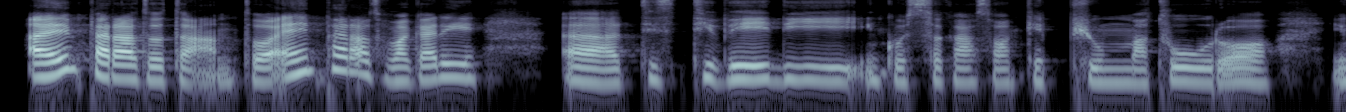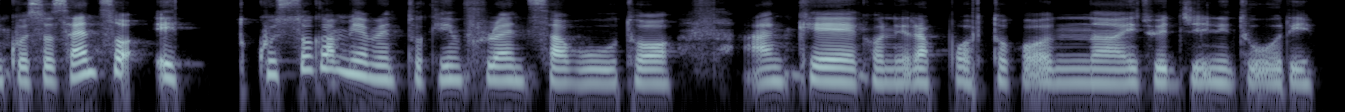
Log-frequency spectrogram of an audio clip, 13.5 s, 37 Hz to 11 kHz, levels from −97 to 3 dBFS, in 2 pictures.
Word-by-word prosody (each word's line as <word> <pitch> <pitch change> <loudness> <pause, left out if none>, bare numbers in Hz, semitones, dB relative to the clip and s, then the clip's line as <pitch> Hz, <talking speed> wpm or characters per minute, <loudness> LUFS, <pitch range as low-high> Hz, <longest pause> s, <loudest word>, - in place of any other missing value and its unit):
Hai 225 +5 +12
imparato 205 - +7
tanto, 175 - -2
hai 240 +8 +6
imparato 295 - +1
magari, 195 +4 0 0.4
uhm, 165 -3 +2
ti 195 - -11
s 180 - -10
ti 210 - -7
vedi 190 -1 -2
in - - -11
questo 175 0 -5
caso 170 -1 -6
anche 165 +1 -9
più 175 - -4
maturo 165 0 -4 0.3
in 175 - -10
questo 180 +1 -1
senso, 245 +9 +4
e 425 -1 -2
t - - -14
questo 285 +3 -1
cambiamento, 230 - -1
che 190 +3 -8
influenza 185 -3 -1
ha - - +2
avuto 160 0 -4 0.4
anche 175 0 +2
con 165 -1 -6
il - - -5
rapporto 170 0 -4
con 165 0 -6 0.2
i 165 - -3
tuoi 170 0 -4
genitori? 160 -1 -7
180 Hz, 160 wpm, -29 LUFS, 165-200 Hz, 0.4 s, Hai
